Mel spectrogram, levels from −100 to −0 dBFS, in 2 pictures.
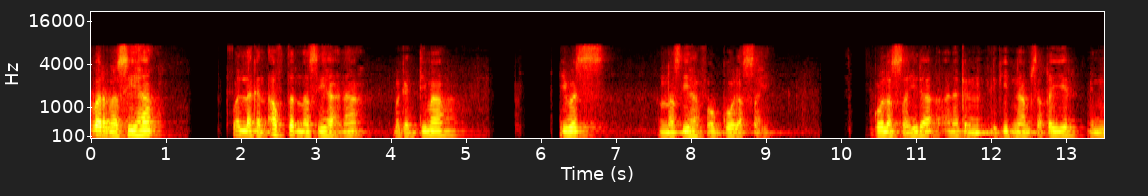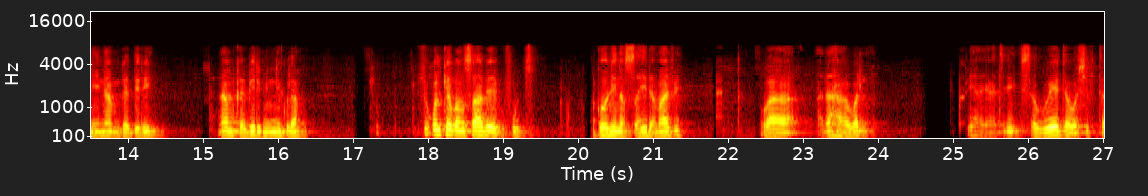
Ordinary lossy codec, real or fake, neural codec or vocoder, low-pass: none; real; none; 7.2 kHz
